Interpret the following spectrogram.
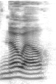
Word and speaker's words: Noel: new police chief and that is pronounced noelle noel like the song no merry christmas no no no not noel uh uh it's noel and uh he is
